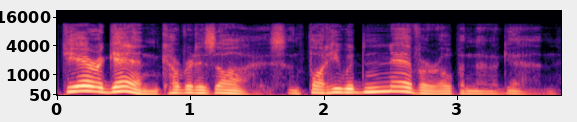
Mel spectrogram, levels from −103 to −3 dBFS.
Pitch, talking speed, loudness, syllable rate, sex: 140 Hz, 205 wpm, -16 LUFS, 5.5 syllables/s, male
